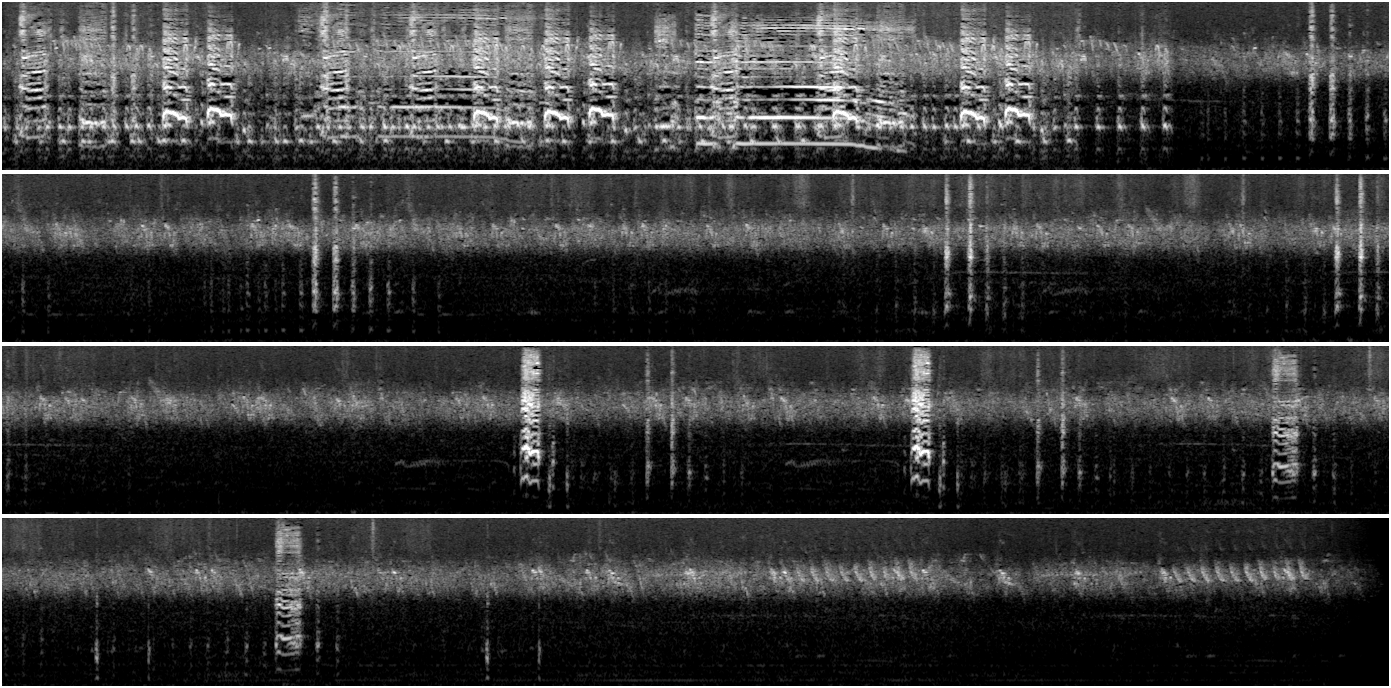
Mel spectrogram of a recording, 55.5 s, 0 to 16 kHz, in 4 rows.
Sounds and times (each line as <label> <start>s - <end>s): chickens 0.0s - 55.4s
